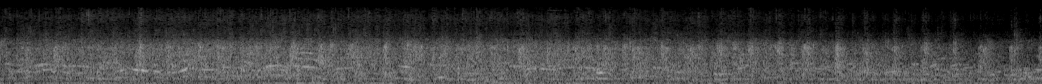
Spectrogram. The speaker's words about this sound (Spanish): también van a poner voz unas valientes mujeres que están aquí y que ellas van a concluir poniéndole voz y dándole visibilidad también a ese paro femenino y a este gran día de hoy, del 8 de marzo, para el que pido un fuerte aplauso para ellas.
